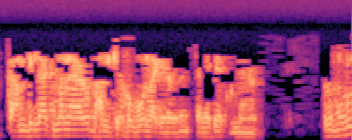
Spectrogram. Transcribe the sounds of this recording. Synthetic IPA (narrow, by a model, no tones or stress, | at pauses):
kambilakmanɛaɹubʱalkɛɦobɔlaɡɛaɹtɛnɛkɛkɔlɛaɹu | mʊkl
